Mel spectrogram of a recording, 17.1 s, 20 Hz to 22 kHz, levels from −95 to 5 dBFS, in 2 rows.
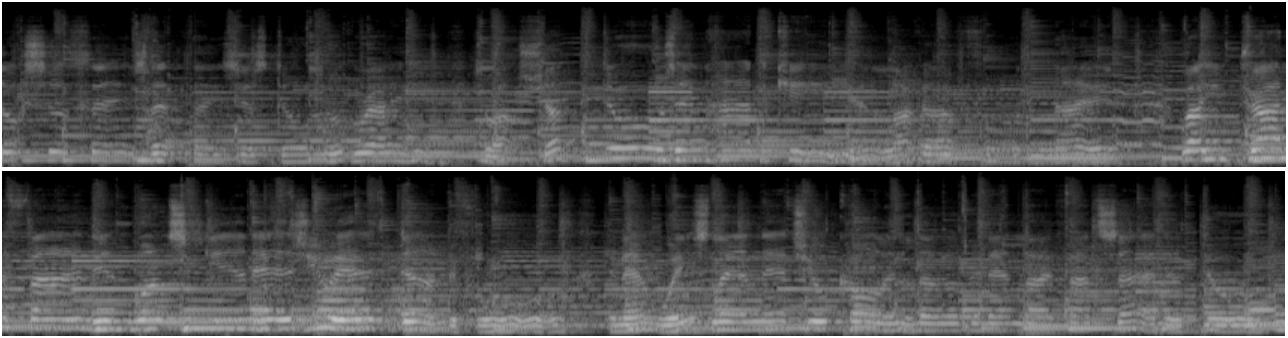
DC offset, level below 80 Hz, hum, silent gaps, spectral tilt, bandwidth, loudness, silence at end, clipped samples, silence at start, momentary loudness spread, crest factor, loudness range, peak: under 0.1%; -78 dBFS; none; none; -5 dB/octave; 18.5 kHz; -34 LUFS; 0 s; under 0.1%; 0 s; 10 LU; 20 dB; 8 LU; -14 dBFS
